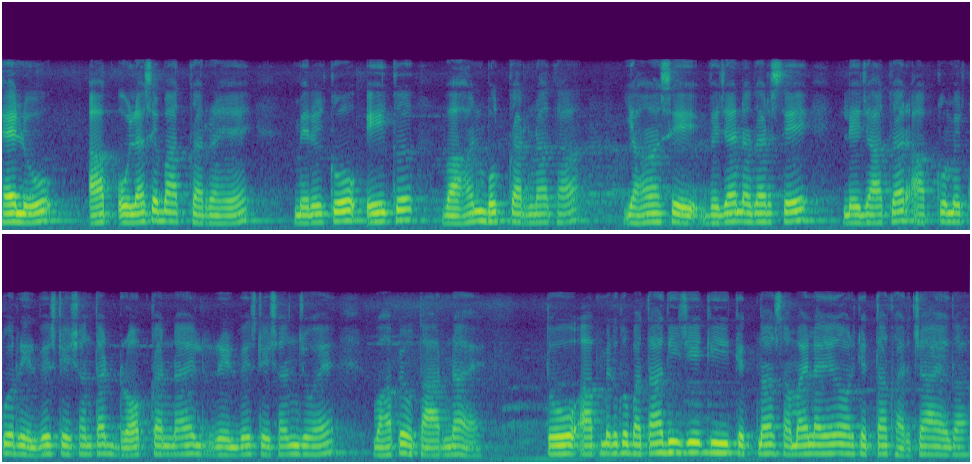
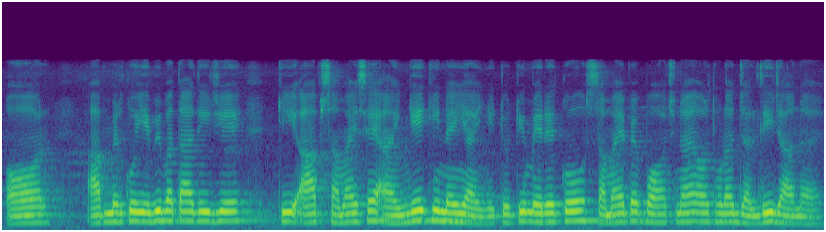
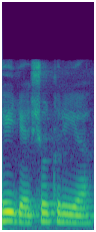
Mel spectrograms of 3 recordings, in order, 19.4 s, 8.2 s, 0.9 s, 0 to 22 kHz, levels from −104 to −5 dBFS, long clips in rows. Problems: constant background noise, background conversations at intervals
